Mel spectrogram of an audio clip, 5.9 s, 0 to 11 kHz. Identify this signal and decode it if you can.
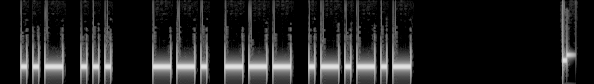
Morse code, heard as a keyed tone, about 20 wpm, 700 Hz. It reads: US GO.
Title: Sentences from Top 400 Words 20wpm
